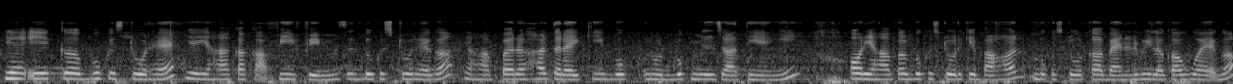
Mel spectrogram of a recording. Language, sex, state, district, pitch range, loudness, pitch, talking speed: Hindi, female, Bihar, Sitamarhi, 230-250 Hz, -25 LUFS, 240 Hz, 185 wpm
